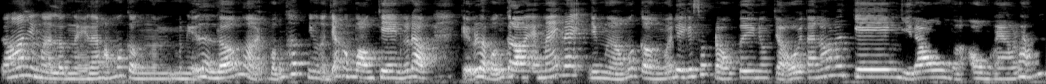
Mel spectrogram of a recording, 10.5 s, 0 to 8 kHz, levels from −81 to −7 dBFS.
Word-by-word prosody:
Đó, 265 +7 +3
nhưng 285 -4 -1
mà 230 - 0
lần 200 0 -1
này 195 - -2
là 195 0 +1
hổng 240 - -2
có 310 - -1
cần 205 -3 -1
ừm, 195 0 -6
mình 200 0 -3
nghĩ 195 - -3
là 265 -2 +1
lớn 230 +9 +3
rồi, - - 0
vẫn - - -4
thích 370 0 -1
nhưng 235 - -5
mà - - -5
chắc 295 - 0
hổng 275 -1 -1
bon 235 -2 +4
chen 230 -2 +2
nữa 235 - -3
đâu, 265 - +4 0.4
kiểu - - -1
là - - +4
vẫn - - +1
coi 245 0 +6
IMAX 250 +8 0
đấy, 330 0 +2
nhưng 225 -1 -3
mà 200 -3 -3
hổng 180 - -2
có 290 - -4
cần 210 -3 0
phải 220 - -4
đi 255 0 +1
cái 265 +1 0
suất 345 +6 -3
đầu 195 0 -1
tiên 235 0 -1
đâu. 230 0 -6
Trời 195 - 0
ơi, 210 +3 0
ta 235 0 -1
nói 285 +5 -3
nó 325 +1 -3
chen 260 -1 +4
gì 200 -3 -4
đâu 245 +3 +3
mà - - -6
ồn 205 -1 -3
ào 190 0 -3
lắm. 260 -2 0
235 Hz, 315 wpm, -19 LUFS, 205-265 Hz, 0.4 s, coi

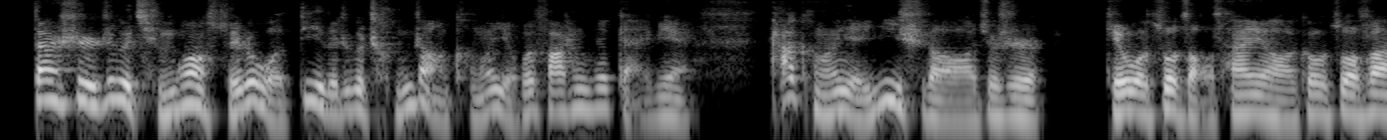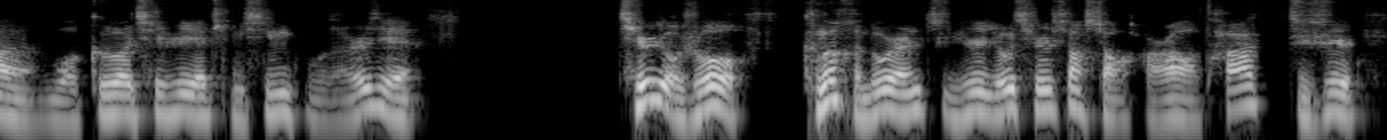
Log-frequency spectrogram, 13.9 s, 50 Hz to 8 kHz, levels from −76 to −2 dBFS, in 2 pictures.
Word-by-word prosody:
但 215 0 +6
是 195 -2 +4
这 220 - -2
个 190 - +6
情 135 -2 -4
况 185 -2 +5
随 - - -1
着 205 - +4
我 - - 0
弟 205 -4 -3
的 150 - +1
这 145 - -5
个 150 - +1
成 155 +3 -5
长， - - 0
可 - - -13
能 155 - -3
也 155 - -2
会 140 - -3
发 145 0 +1
生 155 +2 -4
一 - - -7
些 160 - -3
改 110 - -9
变， 120 -3 -6 0.4
他 - - +1
可 - - -7
能 130 +3 -1
也 145 - 0
意 200 +4 0
识 170 - -3
到 105 - +2
啊， 100 0 -2
就 120 - -5
是 115 -2 -1 0.3
给 135 - +4
我 140 -1 +6
做 150 +5 +4
早 - - 0
餐 130 0 +1
也 125 - +1
好， 105 -2 -1
给 - - -3
我 130 - -1
做 125 - +3
饭， 120 -7 +2
我 100 -1 -6
哥 130 +2 +1
其 130 +1 -4
实 135 +2 -4
也 125 - +2
挺 105 -4 -9
辛 130 +7 -5
苦 110 -5 -18
的， 100 - -16
而 150 +10 -2
且， 120 -8 0 1.0
其 - - +3
实 - - +3
有 - - +4
时 - - -5
候， - - +5 0.3
可 - - -2
能 - - +7
很 120 - -4
多 150 +4 +3
人 140 +2 +3
只 125 -6 -11
是 140 +2 0
尤 130 +4 +3
其 160 - -4
是 150 - +1
像 155 +1 0
小 110 -6 -2
孩 100 - -10
儿 115 - 0
啊， 110 -2 -1
他 170 +7 0
只 115 - -6
是 135 -1 -2
135 Hz, 345 characters per minute, -24 LUFS, 115-155 Hz, 1.0 s, 能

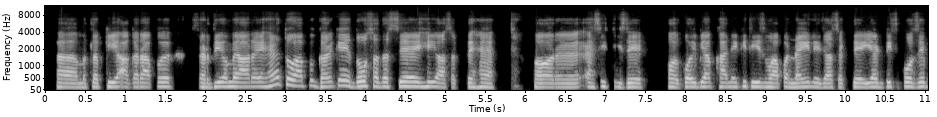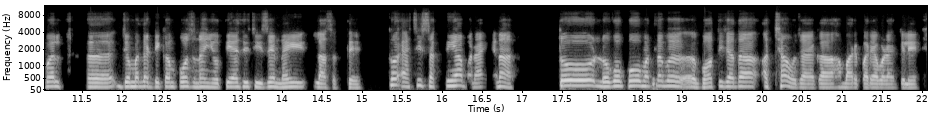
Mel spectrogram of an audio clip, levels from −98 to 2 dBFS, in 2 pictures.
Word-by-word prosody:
अ, 155 -2 +2
मतलब 155 +1 -2
कि 175 -1 +3
अगर 165 -1 0
आप 160 -1 +1 0.5
सर्दियों 170 +2 0
में 180 0 +2
आ 170 0 +4
रहे 175 0 -1
हैं, 210 +9 0
तो 250 -3 +2
आप 200 0 0
घर 175 +1 0
के 210 +2 +1
2 185 +2 +2
सदस्य 180 0 +1 0.2
ही 180 - +1
आ 160 -3 +1
सकते 155 +2 -3
हैं, 155 -1 -1 0.5
और 155 0 +3 0.4
ऐसी 170 +3 -2
चीज़ें, 160 -2 -2 0.3
और 165 -1 +1
कोई 165 +2 0
भी 175 - -1
आप 170 - 0
खाने 170 0 -1
की 185 +3 -3
चीज़ 170 -2 0
वहाँ 160 -1 +3
पर 170 - 0
नहीं 160 +2 +2
ले 165 -2 -2
जा 155 -1 0
सकते, 155 +1 -1
या 165 +2 +2
डिस्पोज़ेबल 170 +3 0
अ, - - -12 0.7
जो 175 0 +1
मतलब 180 -1 +1
डिकम्पोज़ 170 +1 0
नहीं 165 -1 0
होती 155 +3 -1
हैं, 170 - +3
ऐसी 170 0 0
चीज़ें 165 +3 +2
नहीं 165 +1 +2 0.2
ला 150 -2 +2
सकते। 140 0 -5 0.4
तो 240 0 +3
ऐसी 180 +5 -3
सख्तियाँ 200 +2 +1
बनाएँगे 160 -1 -5
ना, 165 -5 +2 0.6
तो 215 +1 +5
लोगों 195 0 +2
को 205 +1 +2
मतलब 200 +1 -1
अ, 190 -4 +2
बहुत 165 +4 -1
ही 185 - -3
ज़्यादा 180 0 +2 0.2
अच्छा 185 +4 -1
हो 185 -7 +1
जाएगा 145 0 0
हमारे 150 0 0
पर्यावरण 145 -1 +1
के 145 - -2
लिए, 140 0 +2
170 Hz, 190 wpm, -23 LUFS, 155-180 Hz, 0.7 s, तो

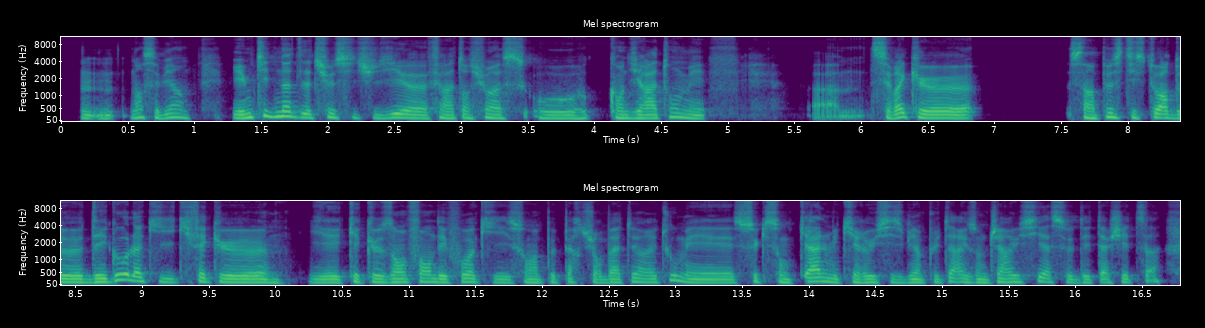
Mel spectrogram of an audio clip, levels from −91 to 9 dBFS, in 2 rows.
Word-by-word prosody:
Mmh 130 - 0 0.2
mh. - - -8
Non 145 - 0
c'est 145 -1 -1
bien. 145 +1 -2 0.3
Il - - 0
y - - +6
a - - +6
une 145 - +5
petite 190 +2 +1
note 190 -2 +4
là-dessus 145 +3 +1
aussi. 145 0 -1
Tu 130 - -2
dis, 135 +4 +1
heu, 130 -3 +2
faire 125 +3 -1
attention 130 +3 -1
à 130 - +1
ce 120 - -2
au 125 0 -2
qu'en 135 - 0
dira-t-on 130 +4 +1
mais 125 -6 -1 0.8
hem, - - -8
c'est - - 0
vrai 155 +4 +4
que 130 -5 +3 0.7
c'est - - +2
un 130 - +4
peu 165 - +1
cette 150 -1 -1
histoire 140 +2 +3
de 125 -1 +4
d'ego, 135 - +3
là, 170 - +3
qui 140 -5 -5
qui - - -4
fait 150 -3 0
qu'il 125 -3 +3 0.3
y 120 -2 -1
ait 120 -1 +2
quelques 130 0 0
enfants 130 +2 +1
des 125 -2 +3
fois 135 +3 -1
qui 115 -1 -5
sont 120 +2 -2
un 115 - -1
peu 125 - -6
perturbateurs 120 +2 -3
et 125 - -2
tout 195 - -3
mais 115 -6 0
ceux 110 0 0
qui - - -3
sont 125 -4 0
calmes 150 +3 +2
et 125 - -1
qui 130 - -2
réussissent 120 0 -1
bien 120 +1 0
plus 115 +1 -7
tard, 140 -2 -2
ils 125 - -3
ont 115 - +1
déjà 120 +4 +1
réussi 130 +2 -1
à 140 - -2
se 130 - -1
détacher 120 +1 -2
de - - -20
ça. - - -6
130 Hz, 260 wpm, -22 LUFS, 120-140 Hz, 0.8 s, y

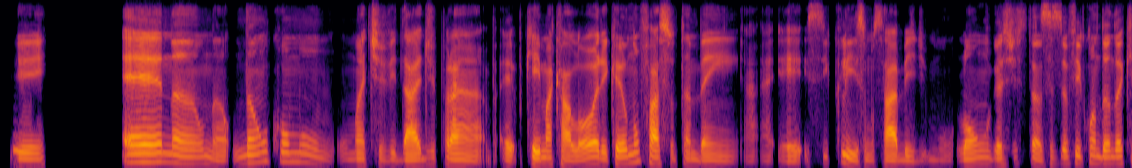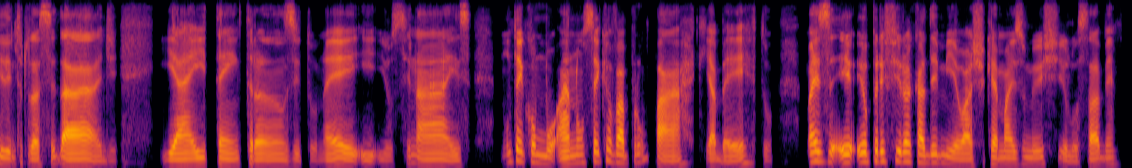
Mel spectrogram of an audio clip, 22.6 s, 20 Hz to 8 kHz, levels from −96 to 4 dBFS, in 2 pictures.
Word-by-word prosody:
Sim. 105 0 -1 0.8
É, 150 +1 +8
não, 125 -4 0
não. 90 -7 -6
Não 135 +8 -4
como 155 -1 -6
um 120 - -10
uma 100 +2 -6
atividade 100 +2 0
para, 95 -4 0 0.2
eh, - - -3
queima 110 +1 +1
calórica, 100 +5 +1
eu 120 - +3
não 150 +4 -4
faço 115 -9 +2
também, 95 -4 -4
a - - -17
a - - -12
eh, 85 -1 -5
ciclismo 90 -1 -5
sabe, 90 -2 +1
de 85 - -18 0.3
longas 105 +1 -3
distâncias, 110 -2 -4
eu 120 - -3
fico 135 +2 -4
andando 120 -1 -1
aqui 120 -1 -3
dentro 110 -2 -4
da 100 - +3
cidade, 100 -6 +4 0.4
e 100 +1 +2
aí 105 +2 +3
tem 105 -2 -2
trânsito, 95 -1 -3
né, 95 +4 +3
e 95 -2 -3
e, - - -14
os 95 - -10
sinais, 100 -2 -1 0.3
não 150 +4 -12
tem 175 +1 +5
como 135 -6 -2
a 110 - +6
não 135 +3 -4
ser 165 +2 +1
que 180 - -5
eu - - -2
vá 140 -2 +5
para 145 +4 -10
um - - -15
parque 85 +1 0
aberto, 95 +3 -3 0.4
mas 160 0 +5
eu 145 - +3
eu 155 0 +3
prefiro 165 -1 +1
academia, 140 -5 0
eu 100 - +1
acho 100 -1 0
que - - -5
é 115 - +3
mais 110 +1 -2
o - - -10
meu 115 0 -5
estilo, 90 -8 -6
sabe. 110 +2 -2
110 Hz, 180 wpm, -26 LUFS, 95-130 Hz, 0.8 s, É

